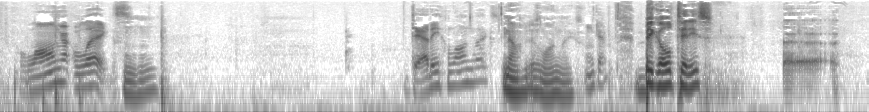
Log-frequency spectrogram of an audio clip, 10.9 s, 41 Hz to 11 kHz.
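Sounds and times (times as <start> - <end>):
speech: 0.2 - 2.1, 5.2 - 9.0, 9.8 - 10.6
short feeble throaty burp: 9.8 - 10.6.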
